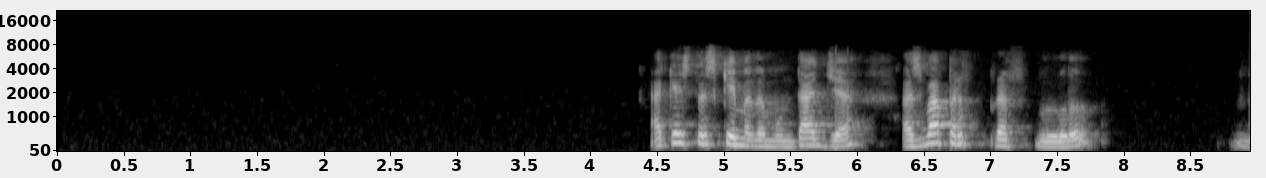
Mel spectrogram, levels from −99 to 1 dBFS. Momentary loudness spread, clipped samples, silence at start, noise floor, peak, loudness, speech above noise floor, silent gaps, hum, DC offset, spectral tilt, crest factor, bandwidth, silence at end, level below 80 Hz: 11 LU; under 0.1%; 4.45 s; -86 dBFS; -6 dBFS; -26 LUFS; 60 dB; none; none; under 0.1%; -4.5 dB/octave; 24 dB; 7.6 kHz; 0 s; -70 dBFS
